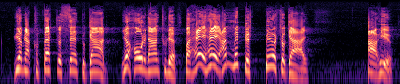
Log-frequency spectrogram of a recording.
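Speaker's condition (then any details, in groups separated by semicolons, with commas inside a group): Deafness; hard time hearing phone callers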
